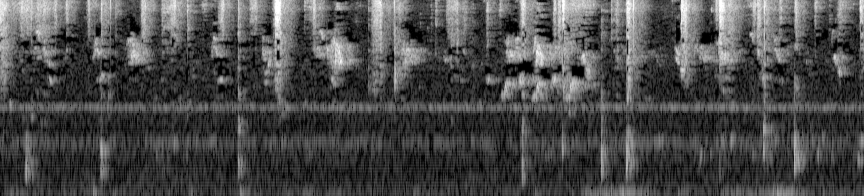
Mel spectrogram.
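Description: Faint chirping of small birds, many short high chirps scattered throughout, over a faint steady high tone and occasional low rumble.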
